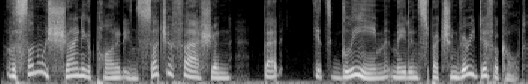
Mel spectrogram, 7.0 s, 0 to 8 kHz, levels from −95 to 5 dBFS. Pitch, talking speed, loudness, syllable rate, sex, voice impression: 175 Hz, 145 wpm, -19 LUFS, 4.2 syllables/s, male, masculine, slightly old, slightly thick, slightly muffled, slightly sincere, calm, slightly elegant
